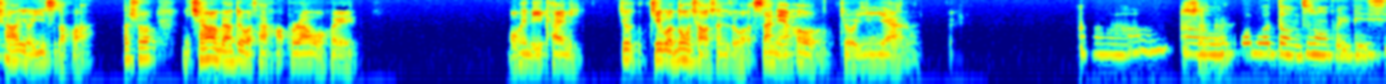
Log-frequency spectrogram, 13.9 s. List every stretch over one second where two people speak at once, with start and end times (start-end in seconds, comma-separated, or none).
none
